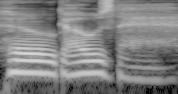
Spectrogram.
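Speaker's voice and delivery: slow, drawn-out challenge; Buff Guy Abakin. Acted. Game master voices Abakin behind the door, slow challenge. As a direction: call it out slowly as a suspicious villain. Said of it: "in the voice of, um, Buff Guy Abakin".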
